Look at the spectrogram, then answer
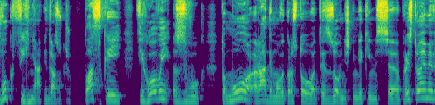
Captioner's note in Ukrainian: сопіння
